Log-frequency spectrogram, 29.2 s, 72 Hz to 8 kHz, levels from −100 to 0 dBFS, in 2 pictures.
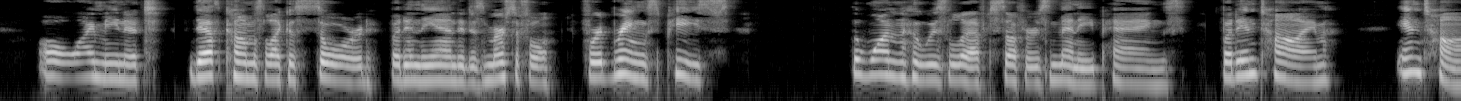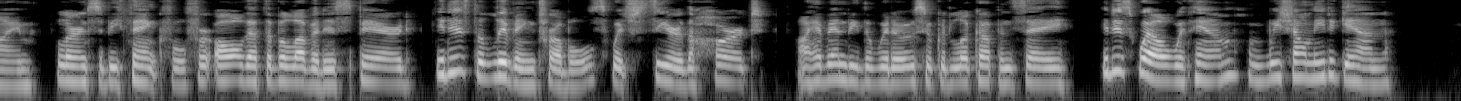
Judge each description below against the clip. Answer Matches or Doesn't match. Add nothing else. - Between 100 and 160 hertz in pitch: Doesn't match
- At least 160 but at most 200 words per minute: Doesn't match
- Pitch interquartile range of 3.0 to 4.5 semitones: Matches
